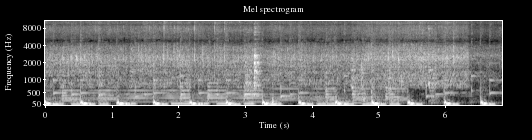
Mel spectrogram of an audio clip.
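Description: Washed vegetables frying in a pan with small fish, a steady close sizzle broken by repeated stirring scrapes throughout, with no talking.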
